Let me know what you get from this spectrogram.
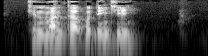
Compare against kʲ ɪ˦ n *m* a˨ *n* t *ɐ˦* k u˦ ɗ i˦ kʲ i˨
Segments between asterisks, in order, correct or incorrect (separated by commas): correct, correct, incorrect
